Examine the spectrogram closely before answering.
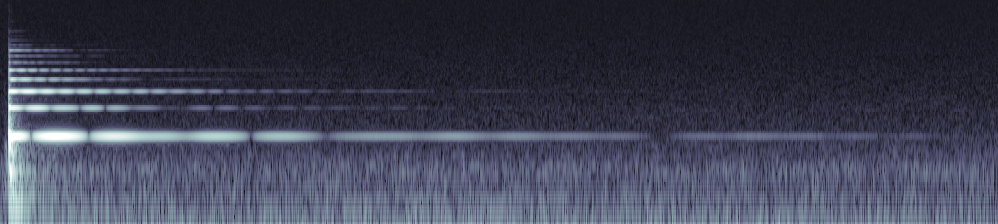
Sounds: keyboard (musical)
music
musical instrument
piano

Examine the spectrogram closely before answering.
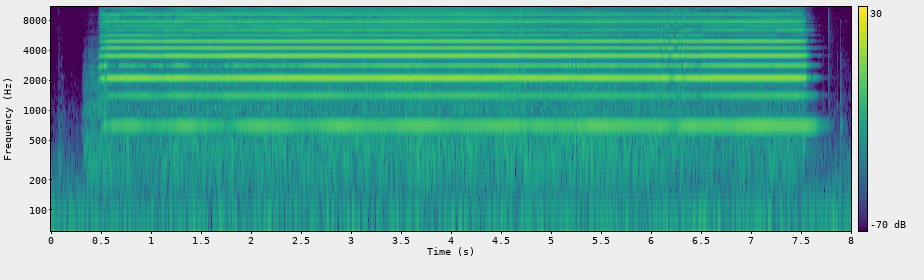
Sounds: music
musical instrument
bowed string instrument

